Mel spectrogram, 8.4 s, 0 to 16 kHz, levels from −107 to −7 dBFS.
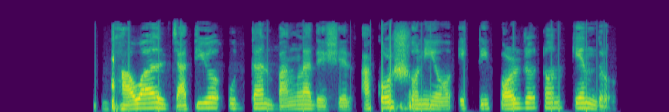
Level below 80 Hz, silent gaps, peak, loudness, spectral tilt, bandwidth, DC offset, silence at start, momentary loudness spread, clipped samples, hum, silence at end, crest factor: -50 dBFS; 3.06-3.14 s, 4.45-4.51 s, 5.69-5.73 s, 6.16-6.26 s, 6.75-6.79 s; -2 dBFS; -19 LUFS; -6.5 dB/octave; 7.6 kHz; under 0.1%; 1.3 s; 12 LU; under 0.1%; none; 0.75 s; 18 dB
